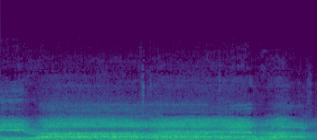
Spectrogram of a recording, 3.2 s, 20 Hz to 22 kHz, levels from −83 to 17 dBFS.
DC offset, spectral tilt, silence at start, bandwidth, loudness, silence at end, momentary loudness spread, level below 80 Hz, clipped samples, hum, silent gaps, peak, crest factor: under 0.1%; -5.5 dB/octave; 0 s; 12.5 kHz; -17 LUFS; 0 s; 3 LU; -58 dBFS; under 0.1%; none; none; -4 dBFS; 14 dB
